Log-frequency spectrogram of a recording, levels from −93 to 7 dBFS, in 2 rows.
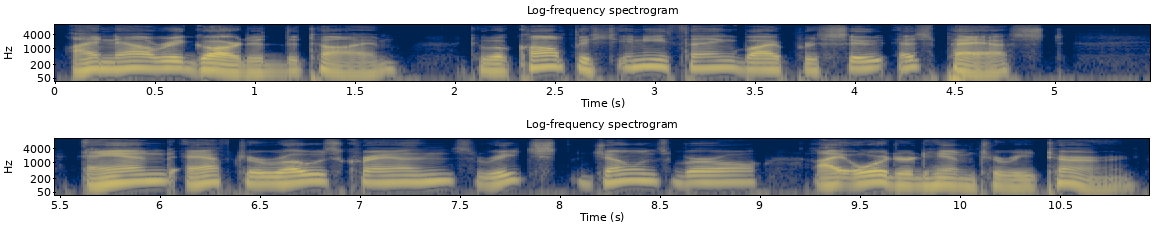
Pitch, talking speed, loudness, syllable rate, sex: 125 Hz, 120 wpm, -20 LUFS, 4.1 syllables/s, male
